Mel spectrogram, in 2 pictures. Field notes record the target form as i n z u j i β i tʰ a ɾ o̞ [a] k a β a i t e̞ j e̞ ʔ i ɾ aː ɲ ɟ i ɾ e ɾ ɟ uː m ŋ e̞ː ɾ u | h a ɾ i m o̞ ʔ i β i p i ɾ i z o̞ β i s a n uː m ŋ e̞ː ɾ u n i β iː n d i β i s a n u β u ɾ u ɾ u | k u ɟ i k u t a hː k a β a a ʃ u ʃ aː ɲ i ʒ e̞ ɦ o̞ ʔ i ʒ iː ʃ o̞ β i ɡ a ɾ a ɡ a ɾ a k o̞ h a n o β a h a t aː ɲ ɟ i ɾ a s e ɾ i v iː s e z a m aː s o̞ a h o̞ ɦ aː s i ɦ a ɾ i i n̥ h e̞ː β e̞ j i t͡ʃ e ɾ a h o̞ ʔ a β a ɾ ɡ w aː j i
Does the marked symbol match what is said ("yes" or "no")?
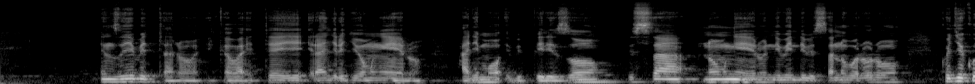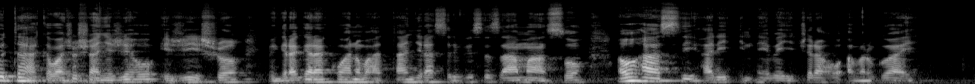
no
